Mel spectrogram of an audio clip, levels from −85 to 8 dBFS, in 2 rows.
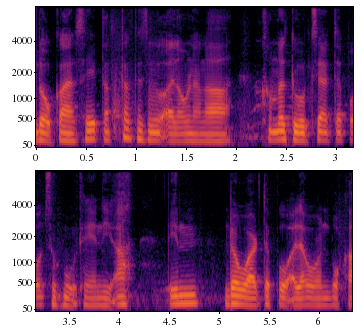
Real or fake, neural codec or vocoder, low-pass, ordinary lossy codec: fake; codec, 16 kHz, 1 kbps, X-Codec, HuBERT features, trained on balanced general audio; none; none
